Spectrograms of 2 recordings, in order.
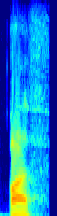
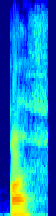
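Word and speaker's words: قاف: Qaf. Qaf. C'est un son grave et il sort en fait de la gorge.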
